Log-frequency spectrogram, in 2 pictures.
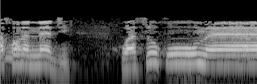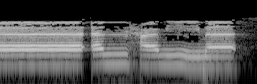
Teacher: أظهر التنوين، ليس معه غنة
